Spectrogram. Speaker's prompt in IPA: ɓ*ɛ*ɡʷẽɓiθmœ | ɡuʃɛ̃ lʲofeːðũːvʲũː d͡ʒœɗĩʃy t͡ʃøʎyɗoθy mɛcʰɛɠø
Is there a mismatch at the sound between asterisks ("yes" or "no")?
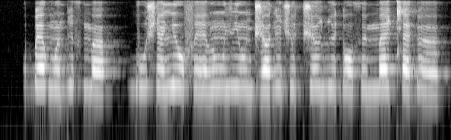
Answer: no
